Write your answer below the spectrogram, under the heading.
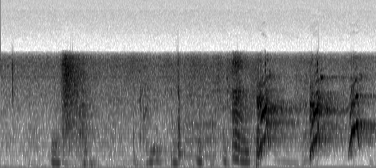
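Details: Collie pups three weeks old, playing: soft scattered grunts and a voice at first, then three sharp, high yelps that slide steeply downward, spaced about half a second apart.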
